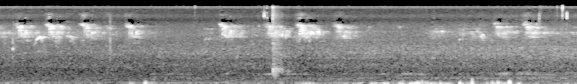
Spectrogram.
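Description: Small birds chirping repeatedly in short high calls, with low rumbles that grow louder in the second half.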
